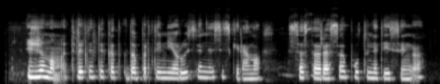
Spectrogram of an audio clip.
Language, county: Lithuanian, Vilnius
